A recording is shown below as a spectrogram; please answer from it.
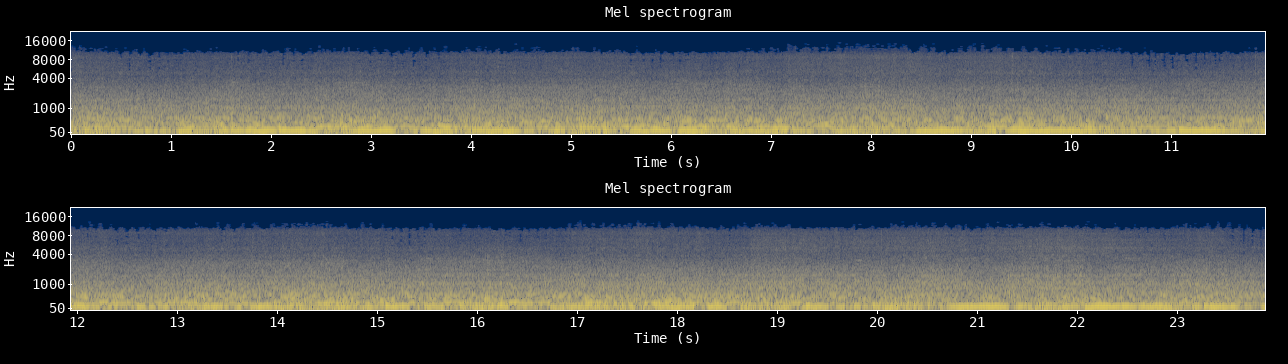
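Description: A Grasshopper zero-turn riding mower's engine running steadily at working speed with the blades engaged, cutting tall grass. A deep, even engine hum sits under the rush of the cutting deck, with only small rises and dips in level.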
